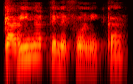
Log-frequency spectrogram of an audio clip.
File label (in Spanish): "cabina telefonica", locuciones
